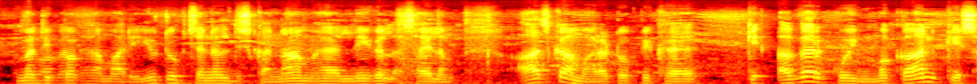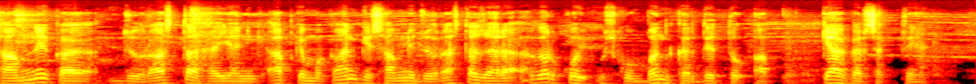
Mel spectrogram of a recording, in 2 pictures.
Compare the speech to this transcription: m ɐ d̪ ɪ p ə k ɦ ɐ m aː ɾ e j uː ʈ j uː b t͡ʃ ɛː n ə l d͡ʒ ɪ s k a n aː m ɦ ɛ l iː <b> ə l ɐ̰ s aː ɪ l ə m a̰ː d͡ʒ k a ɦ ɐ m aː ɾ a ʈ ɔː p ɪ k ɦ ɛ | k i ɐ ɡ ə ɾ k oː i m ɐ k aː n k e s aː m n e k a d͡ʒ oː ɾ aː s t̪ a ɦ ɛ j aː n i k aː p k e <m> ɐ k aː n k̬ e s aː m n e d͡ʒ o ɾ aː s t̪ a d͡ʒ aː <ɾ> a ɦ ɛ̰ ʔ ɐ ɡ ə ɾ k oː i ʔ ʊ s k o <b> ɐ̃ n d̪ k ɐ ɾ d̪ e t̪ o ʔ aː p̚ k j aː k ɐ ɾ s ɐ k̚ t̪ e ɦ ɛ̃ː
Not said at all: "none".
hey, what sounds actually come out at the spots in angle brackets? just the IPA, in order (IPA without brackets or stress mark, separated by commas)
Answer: ɡ, m, ɾ, b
